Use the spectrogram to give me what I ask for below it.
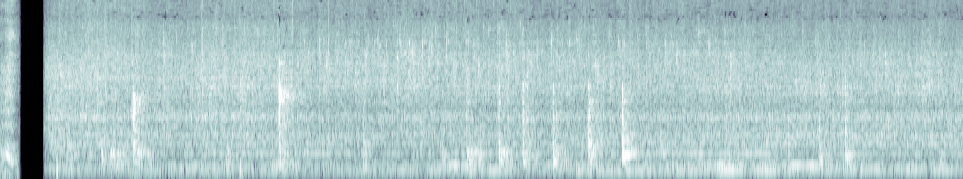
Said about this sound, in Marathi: कांदा लाल होईपर्यंत परतून घेऊया.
